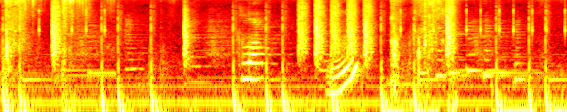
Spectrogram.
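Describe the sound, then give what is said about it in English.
Steady rain with irregular drips and splats, some giving short ringing plinks that bend in pitch, over a constant low hum. No one speaks. “But it's still raining.”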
